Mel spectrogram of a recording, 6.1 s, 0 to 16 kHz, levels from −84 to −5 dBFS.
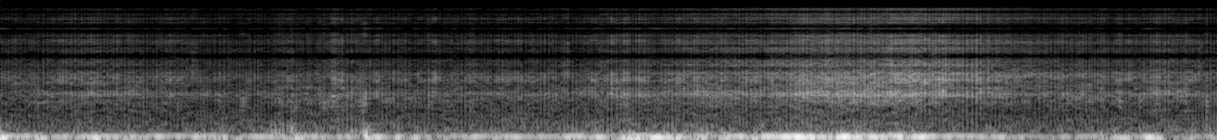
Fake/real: fake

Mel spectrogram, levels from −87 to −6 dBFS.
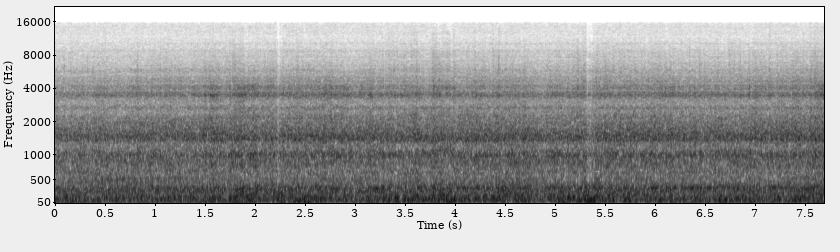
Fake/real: real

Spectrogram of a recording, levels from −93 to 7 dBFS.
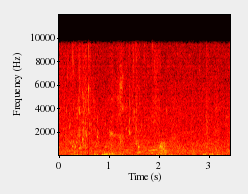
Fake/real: fake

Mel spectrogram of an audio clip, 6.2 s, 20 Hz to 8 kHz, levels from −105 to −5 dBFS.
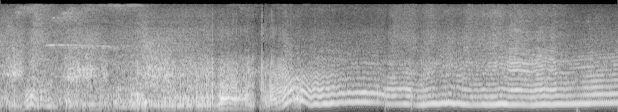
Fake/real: real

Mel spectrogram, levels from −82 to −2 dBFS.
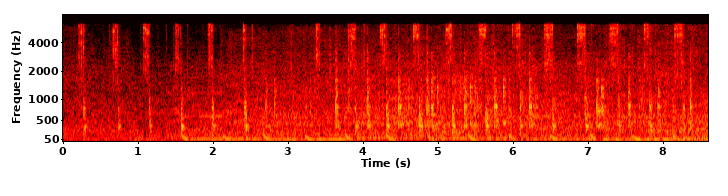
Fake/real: real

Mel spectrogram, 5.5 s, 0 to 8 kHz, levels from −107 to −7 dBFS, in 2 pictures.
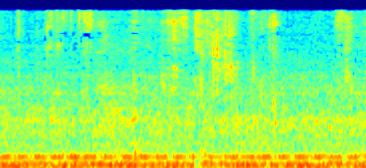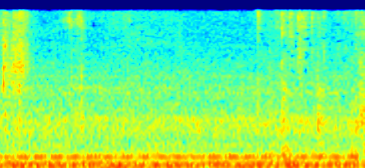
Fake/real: real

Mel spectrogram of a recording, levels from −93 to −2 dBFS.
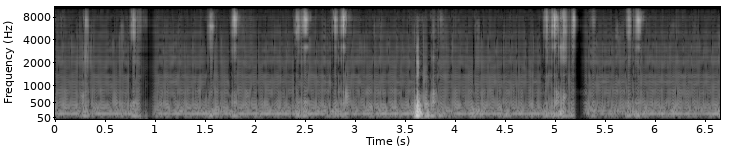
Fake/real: fake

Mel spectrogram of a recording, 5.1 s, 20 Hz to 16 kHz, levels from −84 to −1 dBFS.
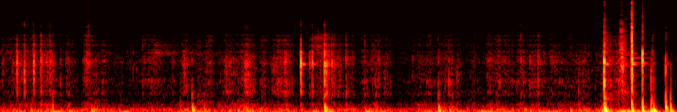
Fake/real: real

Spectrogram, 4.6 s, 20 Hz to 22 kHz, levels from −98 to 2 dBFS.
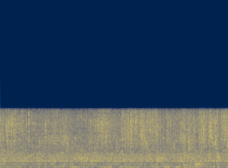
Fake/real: fake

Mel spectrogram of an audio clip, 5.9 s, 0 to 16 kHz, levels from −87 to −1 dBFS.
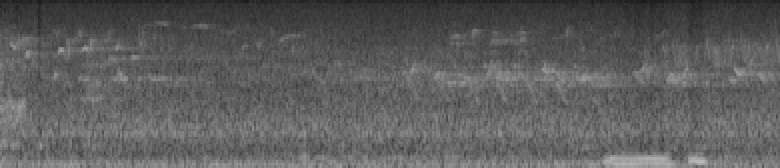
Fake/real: fake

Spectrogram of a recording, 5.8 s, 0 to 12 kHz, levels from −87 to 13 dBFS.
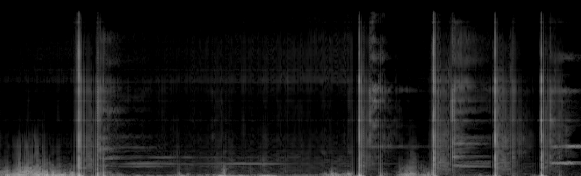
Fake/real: fake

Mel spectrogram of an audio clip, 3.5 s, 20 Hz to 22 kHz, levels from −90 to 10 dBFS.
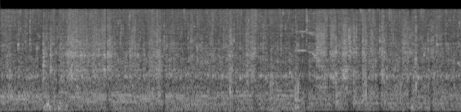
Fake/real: fake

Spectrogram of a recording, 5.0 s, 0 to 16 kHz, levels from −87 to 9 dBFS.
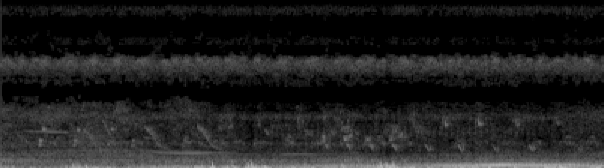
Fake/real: real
